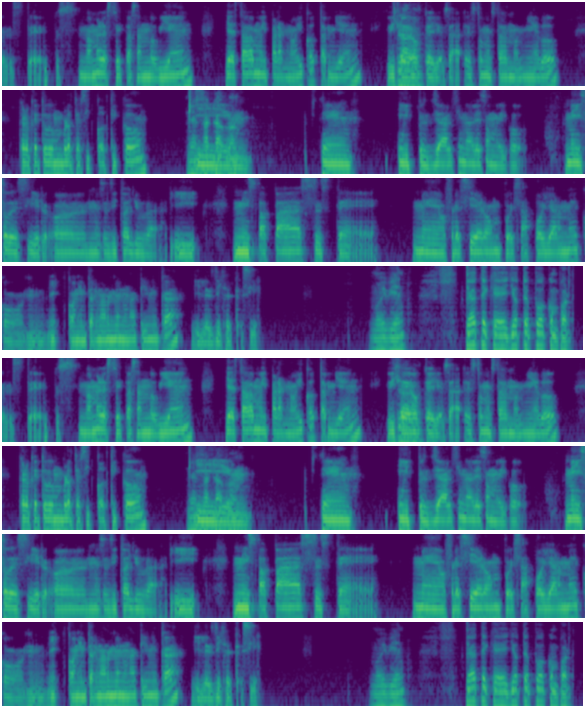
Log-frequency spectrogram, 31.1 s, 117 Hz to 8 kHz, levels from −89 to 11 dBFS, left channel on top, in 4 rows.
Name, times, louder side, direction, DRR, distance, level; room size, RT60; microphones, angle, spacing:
voice 1, 0.0-2.5 3.0-4.8 5.1-7.4 8.0-9.7 10.3-11.1 12.0-12.5 13.1-14.7 15.3-18.1 18.4-20.5 21.0-26.8, right 1 dB, 25° right, 0.8 m, -25 dB
voice 2, 5.3-5.6 10.2-10.9 28.2-28.7 29.1-30.9, left 2 dB, 70° left, 1.7 m, -25 dB
head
